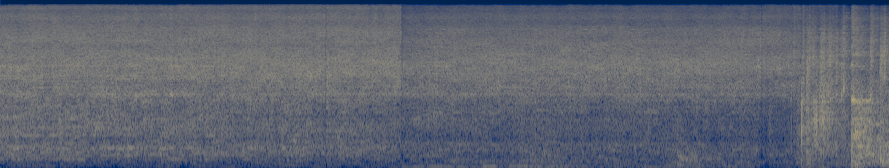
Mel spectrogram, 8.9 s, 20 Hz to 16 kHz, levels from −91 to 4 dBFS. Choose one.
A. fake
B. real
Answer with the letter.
A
